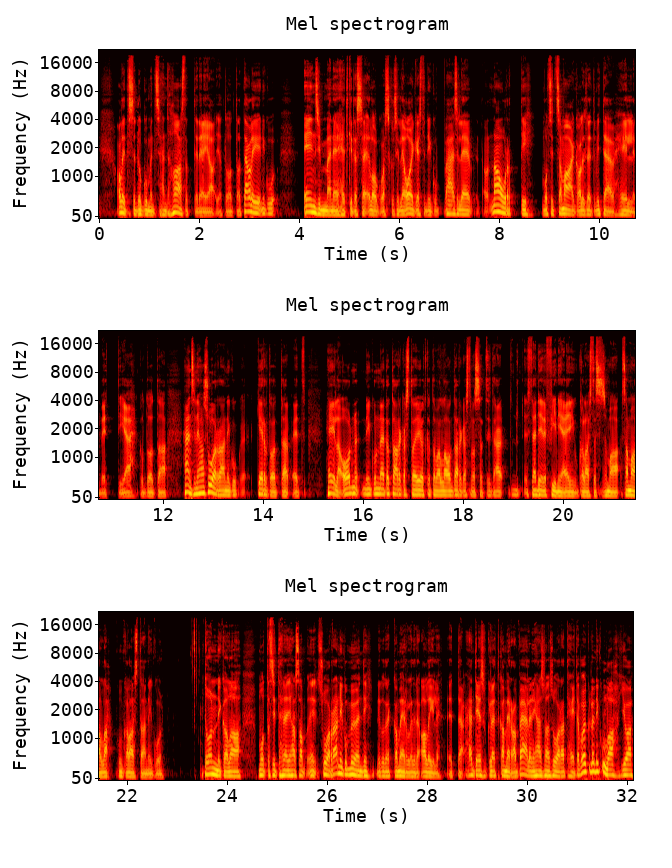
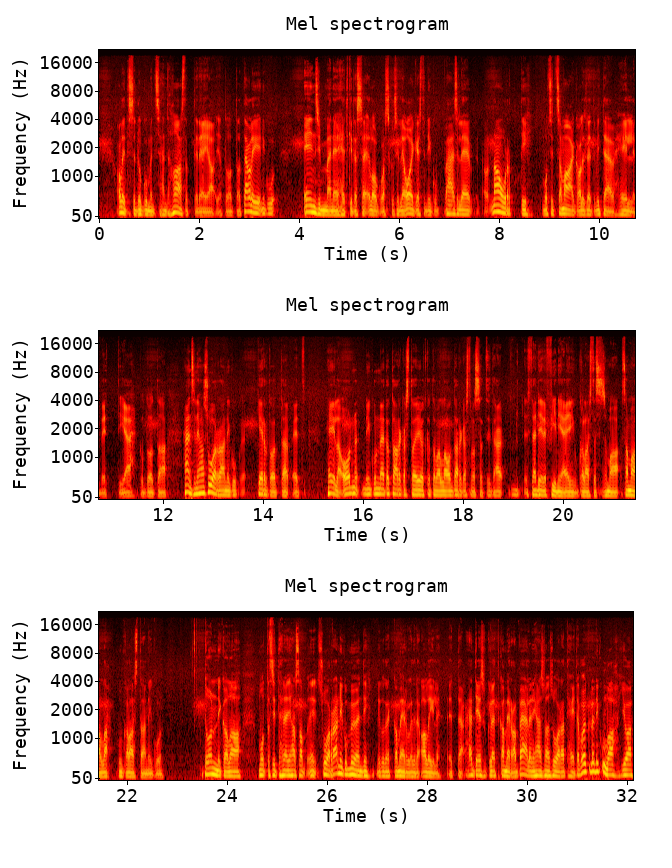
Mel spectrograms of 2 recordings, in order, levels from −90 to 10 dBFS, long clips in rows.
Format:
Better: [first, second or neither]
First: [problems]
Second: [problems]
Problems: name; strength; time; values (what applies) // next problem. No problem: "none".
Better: first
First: none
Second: hiss; faint; throughout; 25 dB below the speech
